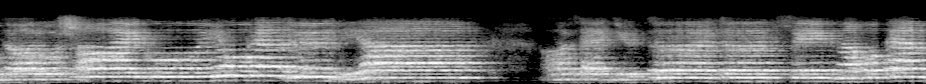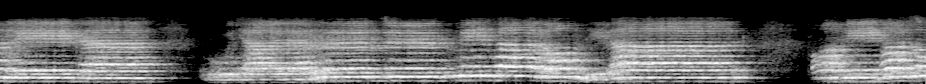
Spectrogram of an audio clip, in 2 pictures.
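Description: A choir singing slow, sustained phrases, pausing briefly for breath about every seven seconds.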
